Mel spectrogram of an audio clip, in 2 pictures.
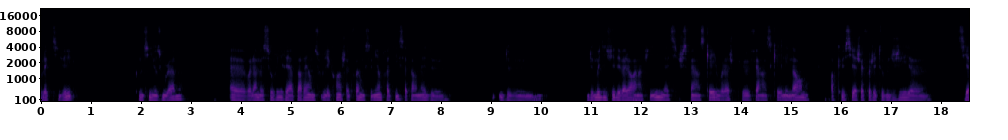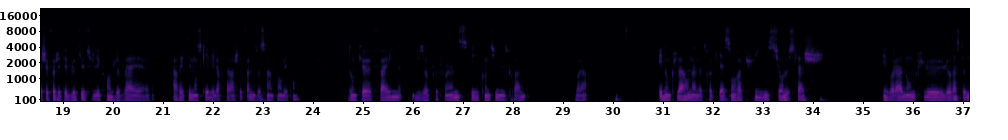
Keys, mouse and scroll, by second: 3.1 g, 6.8 right click, 9.0-10.1 scroll down 3, 9.5 middle click, 10.1 middle click, 10.6-11.1 scroll up 4, 11.2 scroll down 1, 11.5 s, 14.8 right click, 17.8 middle click, 18.2 shift+middle click, 22.2 middle click, 22.8 shift+middle click, 24.9 click, 29.1 middle click, 29.3 Tab, 29.6-30.3 scroll down 2, 29.9 shift+middle click, 30.3 middle click, 33.1 KP_Divide, 33.8 a, 34.3 middle click, 34.8-35.4 scroll down 3, 35.1 middle click, 36.1 shift+middle click, 36.9 scroll up 2.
